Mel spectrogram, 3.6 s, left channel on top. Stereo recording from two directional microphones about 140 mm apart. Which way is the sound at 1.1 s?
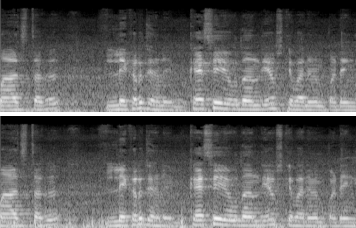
35° right (ahead or behind).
